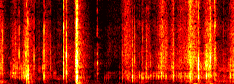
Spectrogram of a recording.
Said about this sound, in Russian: Давайте откроем вот этот пакетик.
